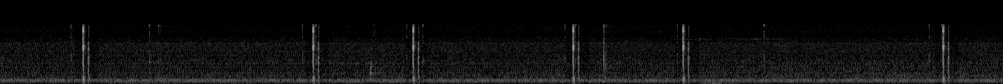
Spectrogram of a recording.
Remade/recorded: recorded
